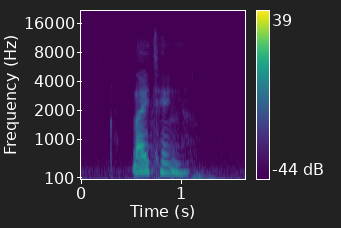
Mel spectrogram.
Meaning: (noun) 1. The equipment used to provide illumination; the illumination so provided 2. The act of activating such equipment, or of igniting a flame etc 3. The process of annealing metals
- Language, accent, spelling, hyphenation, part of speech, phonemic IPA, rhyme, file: English, General American, lighting, light‧ing, noun / verb, /ˈlaɪtɪŋ/, -aɪtɪŋ, En-us-lighting.ogg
